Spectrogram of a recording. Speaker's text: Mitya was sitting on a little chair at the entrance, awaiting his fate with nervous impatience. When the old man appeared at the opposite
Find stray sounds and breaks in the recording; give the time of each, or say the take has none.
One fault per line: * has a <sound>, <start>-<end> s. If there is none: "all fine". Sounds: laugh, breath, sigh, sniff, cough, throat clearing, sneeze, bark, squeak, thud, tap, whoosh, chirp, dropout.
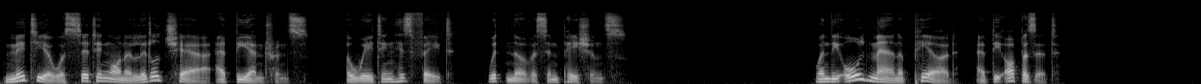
all fine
